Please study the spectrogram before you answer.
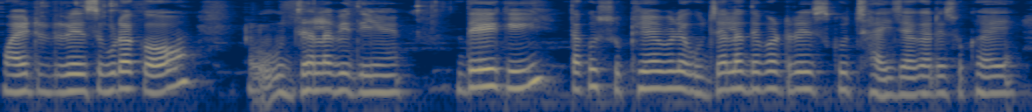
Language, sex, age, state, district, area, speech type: Odia, female, 60+, Odisha, Kendujhar, urban, spontaneous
